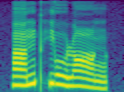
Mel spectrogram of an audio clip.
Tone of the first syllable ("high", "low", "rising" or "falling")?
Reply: rising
